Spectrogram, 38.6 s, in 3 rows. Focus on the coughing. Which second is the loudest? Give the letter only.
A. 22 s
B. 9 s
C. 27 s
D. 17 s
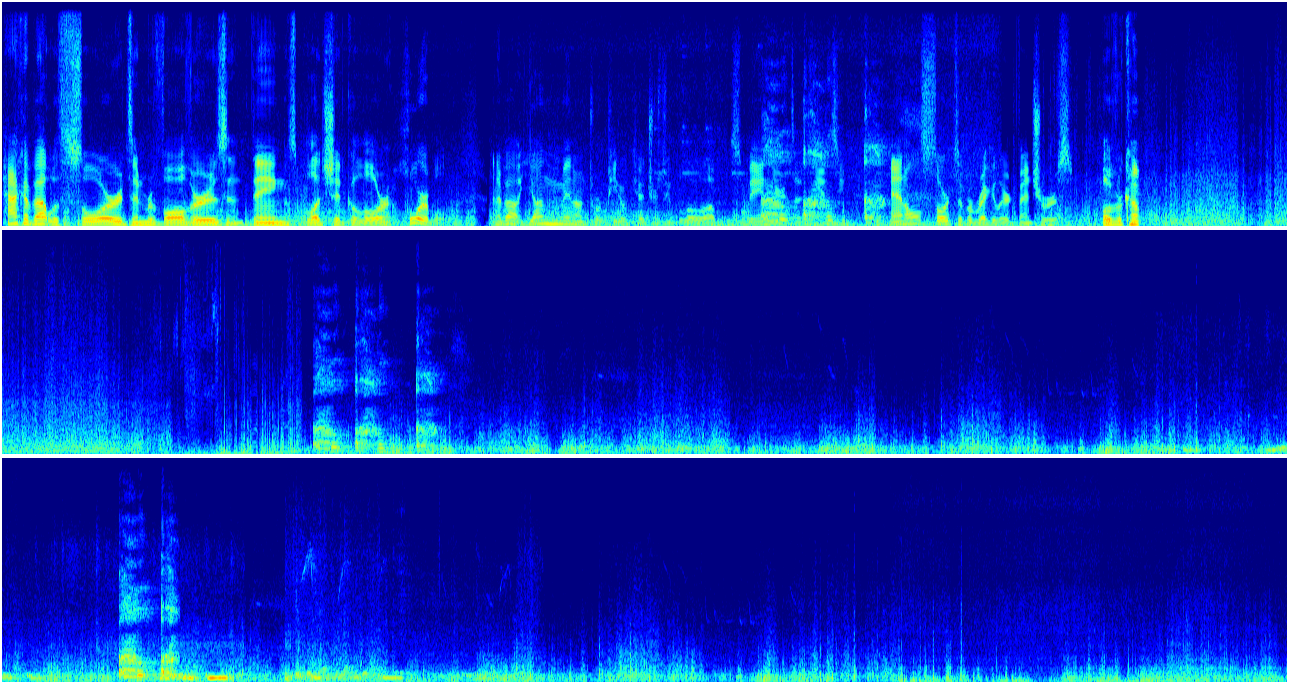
C.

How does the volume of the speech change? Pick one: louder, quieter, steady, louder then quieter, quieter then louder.
quieter then louder.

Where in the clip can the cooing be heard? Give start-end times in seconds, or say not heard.
24.6-31.1.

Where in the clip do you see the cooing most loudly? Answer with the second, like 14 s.
28 s.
